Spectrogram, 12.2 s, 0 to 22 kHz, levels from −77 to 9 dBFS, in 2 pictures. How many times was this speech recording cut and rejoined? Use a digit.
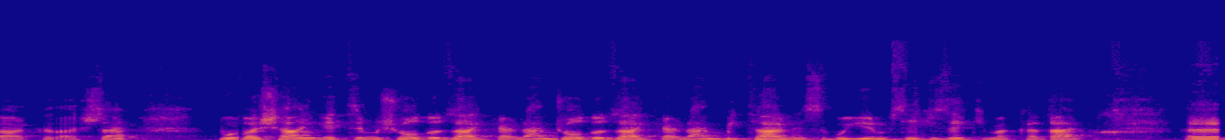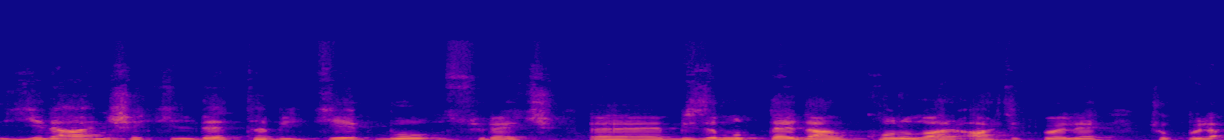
4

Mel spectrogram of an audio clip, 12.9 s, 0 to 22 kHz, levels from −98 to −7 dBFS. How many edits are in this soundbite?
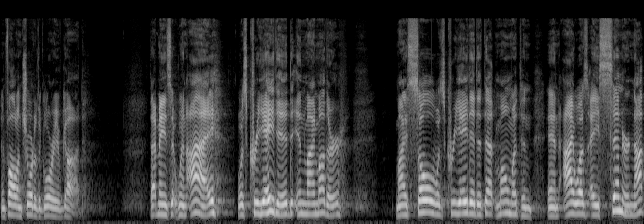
1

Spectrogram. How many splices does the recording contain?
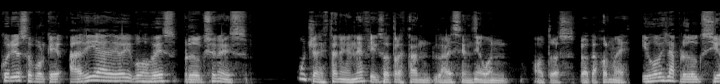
2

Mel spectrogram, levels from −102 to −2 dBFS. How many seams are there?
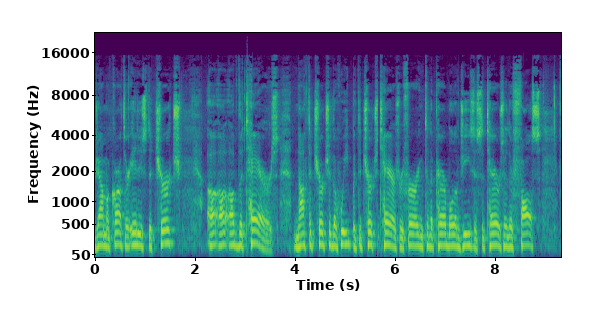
1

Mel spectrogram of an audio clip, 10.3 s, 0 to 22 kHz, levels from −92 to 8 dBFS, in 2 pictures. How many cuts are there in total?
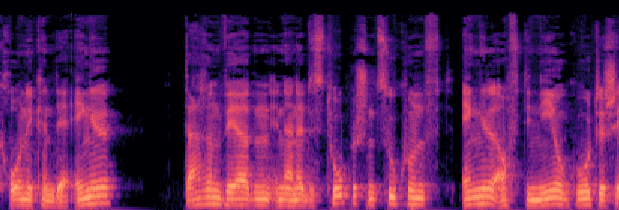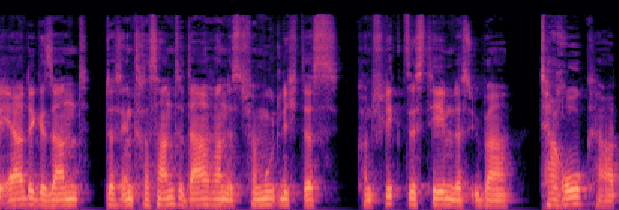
1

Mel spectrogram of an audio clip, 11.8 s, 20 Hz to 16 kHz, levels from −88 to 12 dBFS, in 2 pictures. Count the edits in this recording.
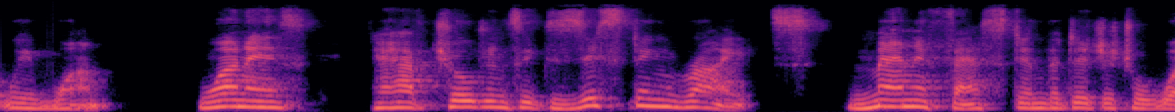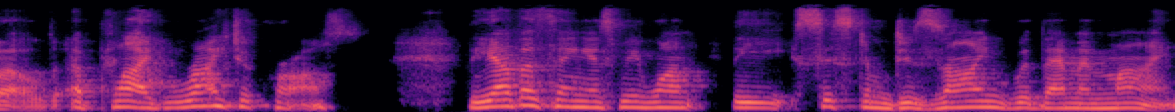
0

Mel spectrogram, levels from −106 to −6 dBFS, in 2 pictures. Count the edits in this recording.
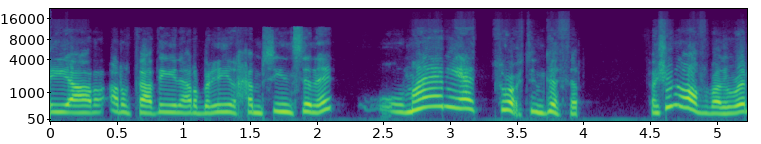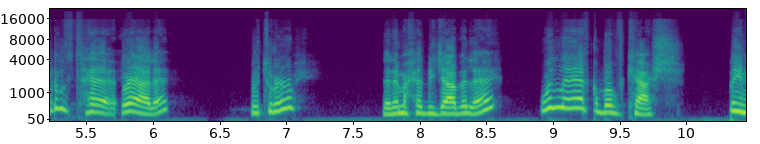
0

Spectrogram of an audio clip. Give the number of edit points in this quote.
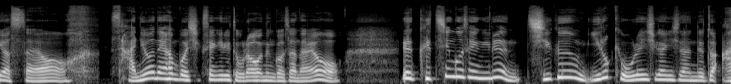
1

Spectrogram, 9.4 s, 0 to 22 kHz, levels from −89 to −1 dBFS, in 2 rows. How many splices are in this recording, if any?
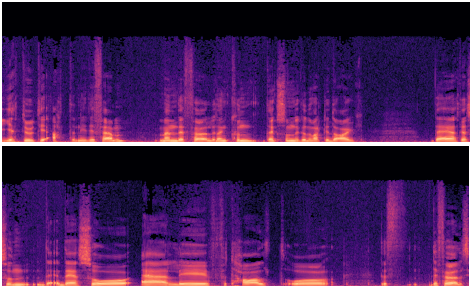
3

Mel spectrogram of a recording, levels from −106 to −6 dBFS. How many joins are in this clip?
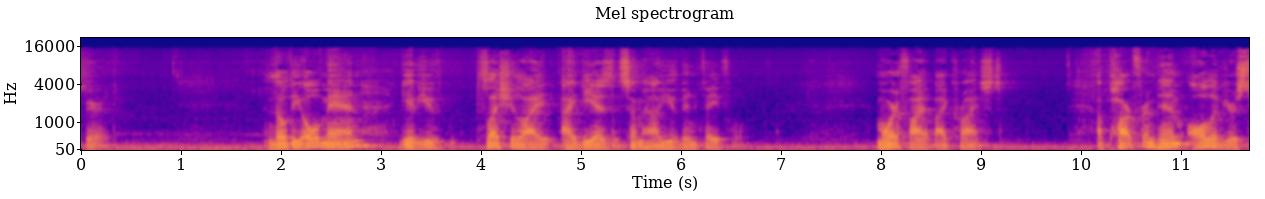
0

